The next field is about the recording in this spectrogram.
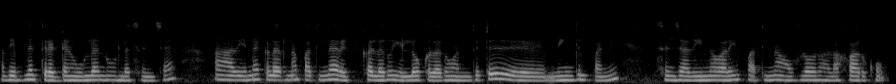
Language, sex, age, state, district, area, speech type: Tamil, female, 30-45, Tamil Nadu, Mayiladuthurai, rural, spontaneous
